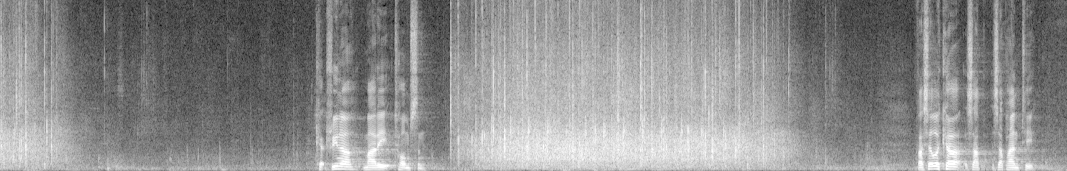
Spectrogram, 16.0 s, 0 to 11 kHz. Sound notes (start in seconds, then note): 0.0 applause; 6.7 applause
